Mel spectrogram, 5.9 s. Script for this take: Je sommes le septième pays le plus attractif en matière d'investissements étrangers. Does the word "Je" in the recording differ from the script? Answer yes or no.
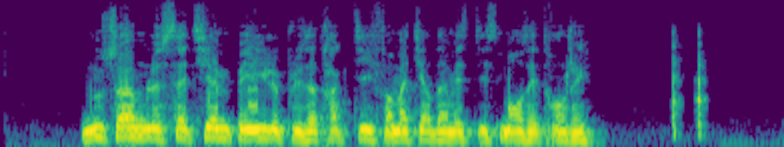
yes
